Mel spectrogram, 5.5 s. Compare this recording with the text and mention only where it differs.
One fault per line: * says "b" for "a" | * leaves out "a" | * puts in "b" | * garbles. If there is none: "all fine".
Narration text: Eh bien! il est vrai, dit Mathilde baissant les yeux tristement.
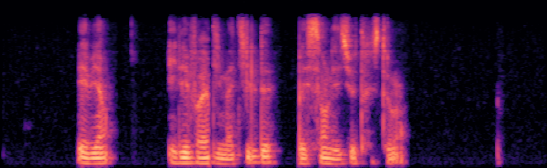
all fine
